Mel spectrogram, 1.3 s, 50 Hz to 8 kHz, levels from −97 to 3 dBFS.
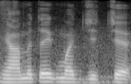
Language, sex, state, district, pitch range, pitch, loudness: Rajasthani, male, Rajasthan, Churu, 125-135 Hz, 130 Hz, -18 LUFS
